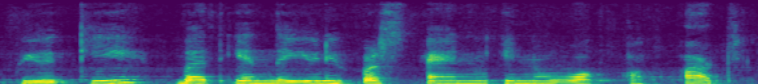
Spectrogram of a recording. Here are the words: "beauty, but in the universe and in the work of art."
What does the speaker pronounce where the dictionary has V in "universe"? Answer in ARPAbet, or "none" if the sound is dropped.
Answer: F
